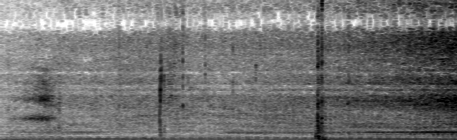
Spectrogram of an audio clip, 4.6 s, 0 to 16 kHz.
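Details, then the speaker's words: Toyota Harrier 5S-FE petrol engine just started cold at raised idle around 1500 rpm: light rapid ticking crackle, gone once warm; present 4 months, others suggested loose plastic, mechanics cannot identify it. "Когда машина прогреется, треск пропадает. Но как только заводишь на холодную, какой-то треск стоит."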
